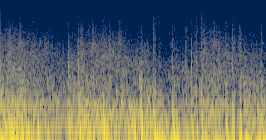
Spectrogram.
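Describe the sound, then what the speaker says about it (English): Civil War artillery guns firing at units in a town during the Gettysburg Culp's Hill battle in the strategy game Ultimate General: Civil War, a dense, continuous rumble of booms and distant cannon fire filling the whole stretch. "Our guns having a little pop at their units in the town"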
